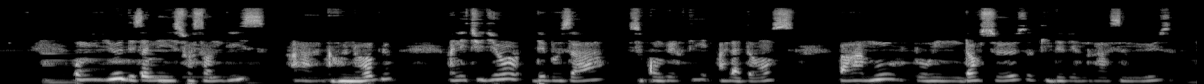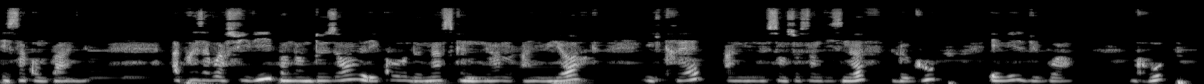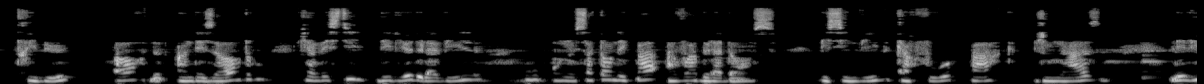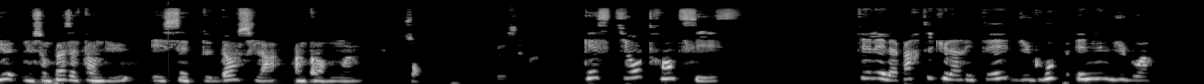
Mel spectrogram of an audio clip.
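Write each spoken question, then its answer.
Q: Quelle est la particularité du groupe Émile Dubois?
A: Il danse dans des lieux de la ville où on ne s'attend pas à voir de la danse (piscine vide, carrefour, parc, gymnase).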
